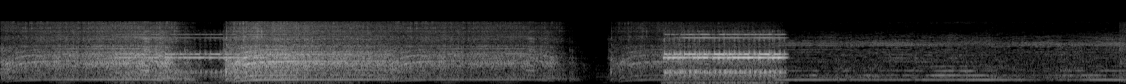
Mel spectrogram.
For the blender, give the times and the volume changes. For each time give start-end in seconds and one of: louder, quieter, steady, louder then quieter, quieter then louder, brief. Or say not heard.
0.0-11.2 quieter.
